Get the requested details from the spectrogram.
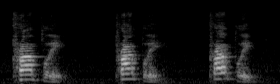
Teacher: Many people don't say the T.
